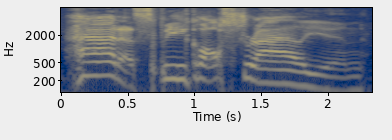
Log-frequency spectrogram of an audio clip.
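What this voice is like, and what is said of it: Put-on Australian accent. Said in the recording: “doing an Australian accent”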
